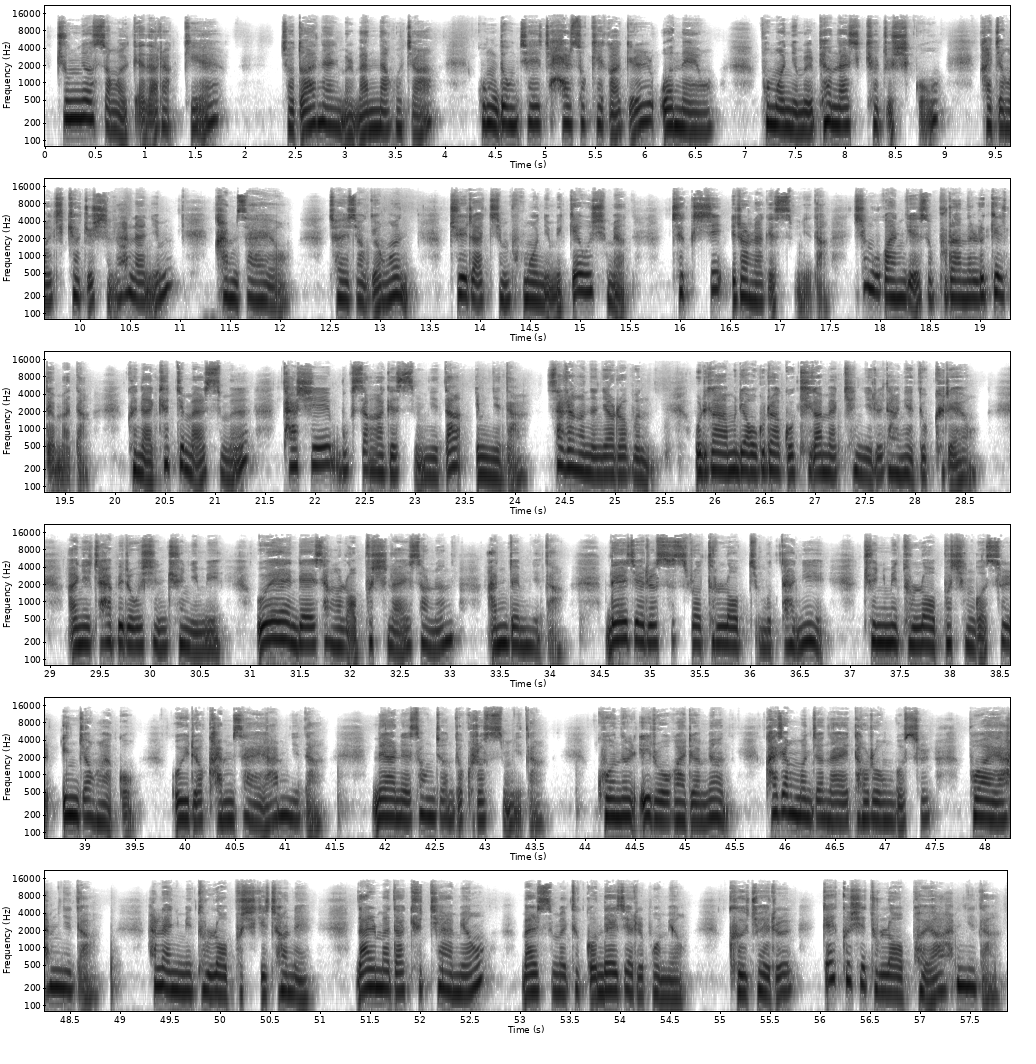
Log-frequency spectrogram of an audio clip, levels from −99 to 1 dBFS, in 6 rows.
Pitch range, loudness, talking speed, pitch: 165-200 Hz, -16 LUFS, 295 characters per minute, 180 Hz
